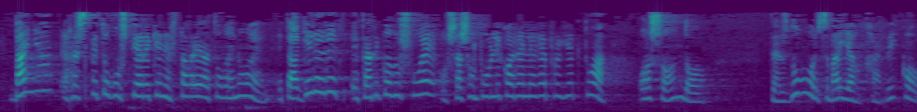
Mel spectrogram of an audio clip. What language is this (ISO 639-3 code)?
eus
